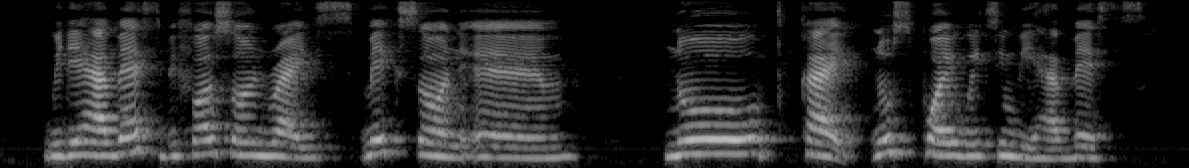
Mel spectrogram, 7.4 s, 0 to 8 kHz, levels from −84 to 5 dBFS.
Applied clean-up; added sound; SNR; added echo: none; none; none; none.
